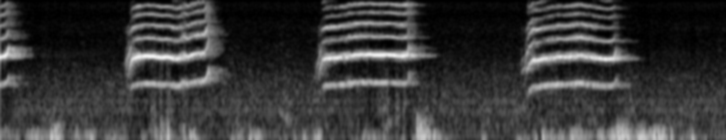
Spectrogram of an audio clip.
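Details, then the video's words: Three long, harsh, level screeches from an Indian ringneck parrot, each lasting about half a second to a second and coming roughly every one and a half seconds, over faint low rumble. "Indian Ringneck parrot Natural sound, parrot chirping sound"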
